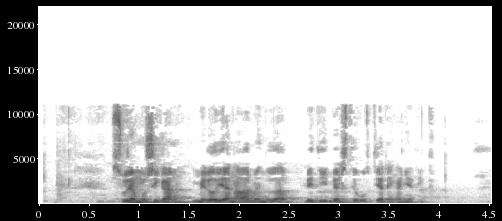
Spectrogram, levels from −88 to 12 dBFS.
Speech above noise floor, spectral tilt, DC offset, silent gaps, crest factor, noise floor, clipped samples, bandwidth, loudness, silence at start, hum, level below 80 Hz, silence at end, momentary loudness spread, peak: 25 dB; -4.5 dB/octave; under 0.1%; none; 18 dB; -48 dBFS; under 0.1%; 11.5 kHz; -23 LUFS; 0.2 s; none; -64 dBFS; 0.65 s; 10 LU; -6 dBFS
